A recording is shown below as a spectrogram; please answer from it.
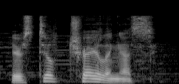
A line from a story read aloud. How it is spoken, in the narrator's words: Joe murmured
